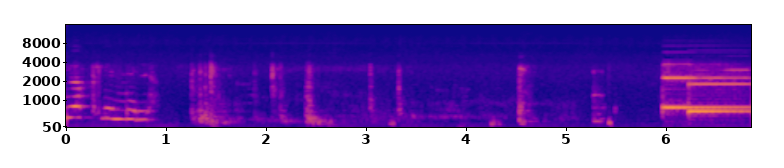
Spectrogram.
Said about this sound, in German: Wow, das ist ja eine tolle laute Türklingel.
